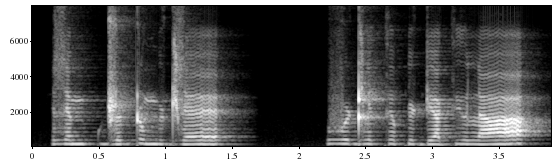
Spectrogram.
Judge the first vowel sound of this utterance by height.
mid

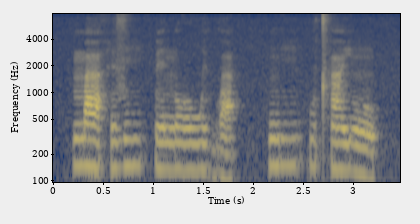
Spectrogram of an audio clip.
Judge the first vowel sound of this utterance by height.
low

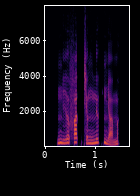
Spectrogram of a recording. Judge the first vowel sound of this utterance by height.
high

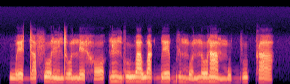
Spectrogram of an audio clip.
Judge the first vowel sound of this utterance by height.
mid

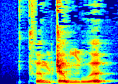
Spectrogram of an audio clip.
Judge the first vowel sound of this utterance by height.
mid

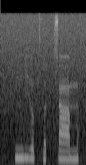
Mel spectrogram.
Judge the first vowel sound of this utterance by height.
high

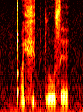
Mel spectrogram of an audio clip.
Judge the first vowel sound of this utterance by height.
mid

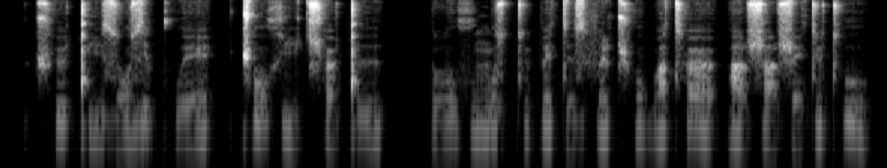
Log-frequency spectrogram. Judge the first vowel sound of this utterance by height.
high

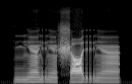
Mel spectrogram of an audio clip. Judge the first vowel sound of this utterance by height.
low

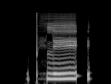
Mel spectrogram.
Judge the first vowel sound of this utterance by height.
mid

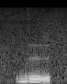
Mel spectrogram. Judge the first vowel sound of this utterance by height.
high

